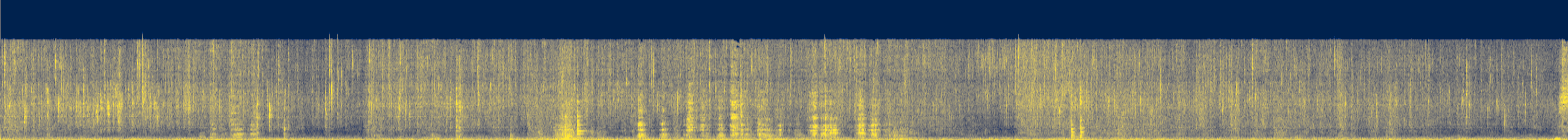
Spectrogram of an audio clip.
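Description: Food frying in a pan after being flipped, a steady close sizzle with bursts of spitting crackle and a low hum underneath, no talking.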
